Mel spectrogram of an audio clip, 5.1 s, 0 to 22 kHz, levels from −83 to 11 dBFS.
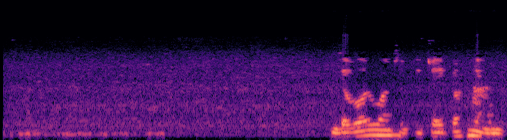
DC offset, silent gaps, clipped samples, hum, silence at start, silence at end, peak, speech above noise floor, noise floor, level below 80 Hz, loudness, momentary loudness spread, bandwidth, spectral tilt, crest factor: under 0.1%; none; under 0.1%; none; 0.2 s; 0.05 s; 0 dBFS; 29 dB; -41 dBFS; -52 dBFS; -14 LUFS; 26 LU; 5.2 kHz; -9 dB/octave; 16 dB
